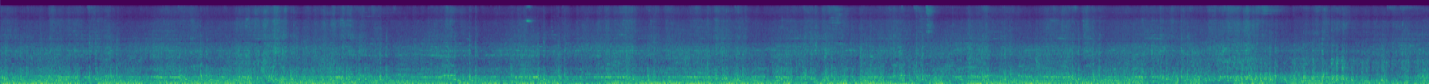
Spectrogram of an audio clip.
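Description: Freight cars rolling past at close range: steady wheel noise on the rails with clickety-clack over the rail joints.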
